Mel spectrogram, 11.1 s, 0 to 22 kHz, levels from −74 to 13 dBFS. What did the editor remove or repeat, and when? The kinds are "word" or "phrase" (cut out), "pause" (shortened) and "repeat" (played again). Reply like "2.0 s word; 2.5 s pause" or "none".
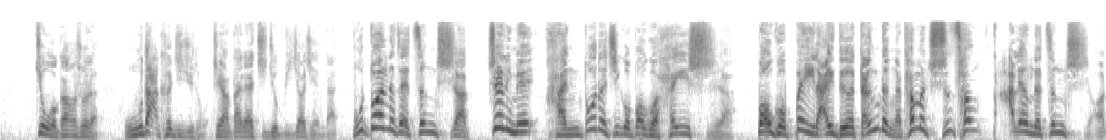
2.1 s phrase; 3.4 s pause; 4.7 s phrase; 7.5 s pause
